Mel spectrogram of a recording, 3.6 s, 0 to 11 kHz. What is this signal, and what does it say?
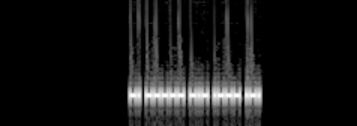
Morse code, heard as a keyed tone, about 60 wpm, 700 Hz. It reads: N0KJR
